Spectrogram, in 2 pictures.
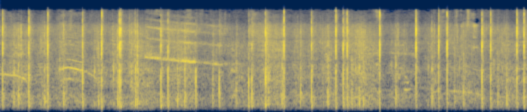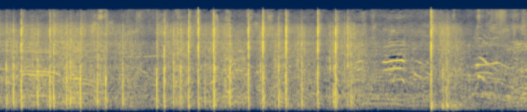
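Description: Fireworks pop and crackle in rapid bursts outdoors.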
